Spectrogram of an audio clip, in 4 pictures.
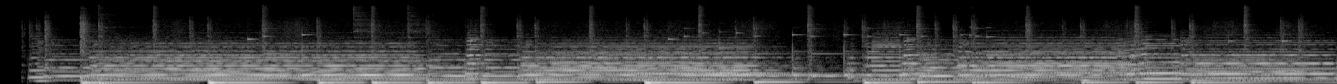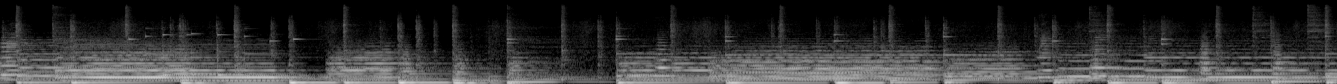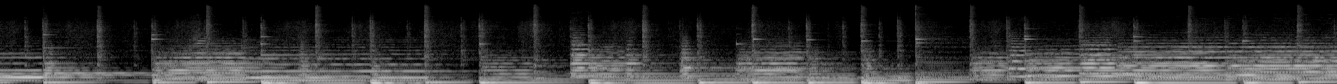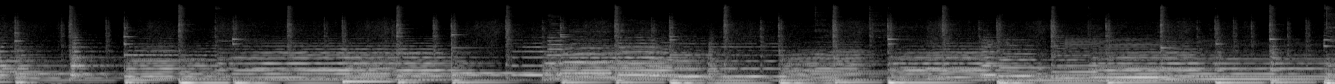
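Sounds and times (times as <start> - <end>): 
big band music in E minor: 0.2 - 53.4.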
